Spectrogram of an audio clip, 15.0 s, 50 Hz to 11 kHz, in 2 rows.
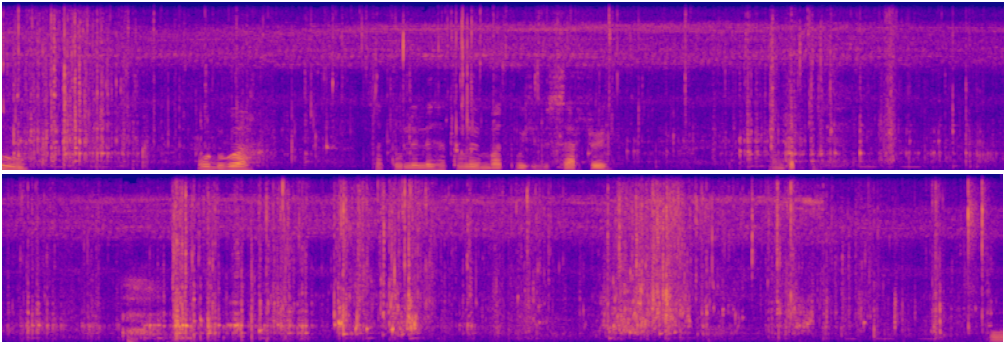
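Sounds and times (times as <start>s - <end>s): stream water splashing: 0.0s - 15.0s.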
